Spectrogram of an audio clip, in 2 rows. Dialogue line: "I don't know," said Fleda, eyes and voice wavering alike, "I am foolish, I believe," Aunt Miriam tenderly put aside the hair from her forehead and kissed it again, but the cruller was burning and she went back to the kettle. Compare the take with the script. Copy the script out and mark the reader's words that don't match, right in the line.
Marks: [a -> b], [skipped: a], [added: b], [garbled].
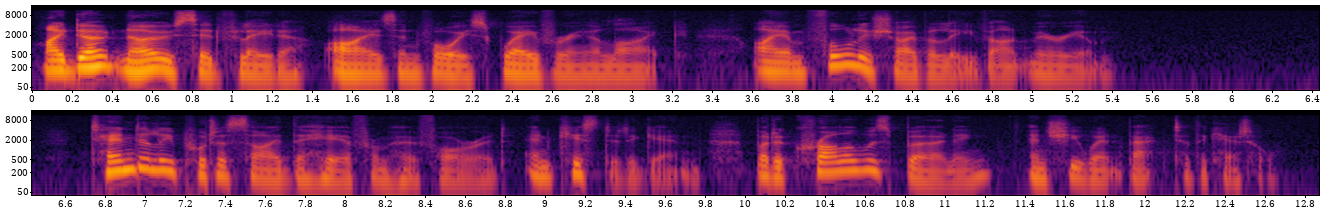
"I don't know," said Fleda, eyes and voice wavering alike, "I am foolish, I believe," Aunt Miriam tenderly put aside the hair from her forehead and kissed it again, but [the -> a] cruller was burning and she went back to the kettle.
